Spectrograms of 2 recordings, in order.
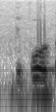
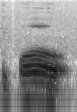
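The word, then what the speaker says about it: depot: Choose the word in which letter T is silent. క్రింది వాటిలో T silent గా పలికేటువంటి letter డిపోట్ అనకూడదండి. డిపో టీ ఉంటుంది కానీ డిపో అనాలి.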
